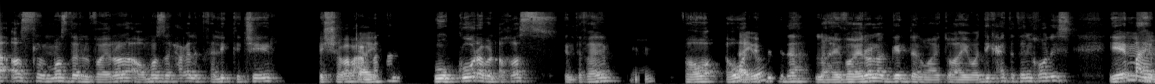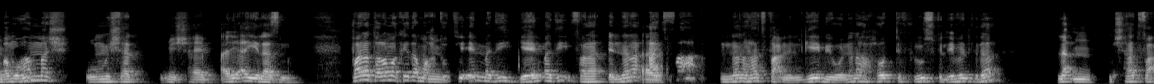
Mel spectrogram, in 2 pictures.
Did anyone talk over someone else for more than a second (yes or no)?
no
